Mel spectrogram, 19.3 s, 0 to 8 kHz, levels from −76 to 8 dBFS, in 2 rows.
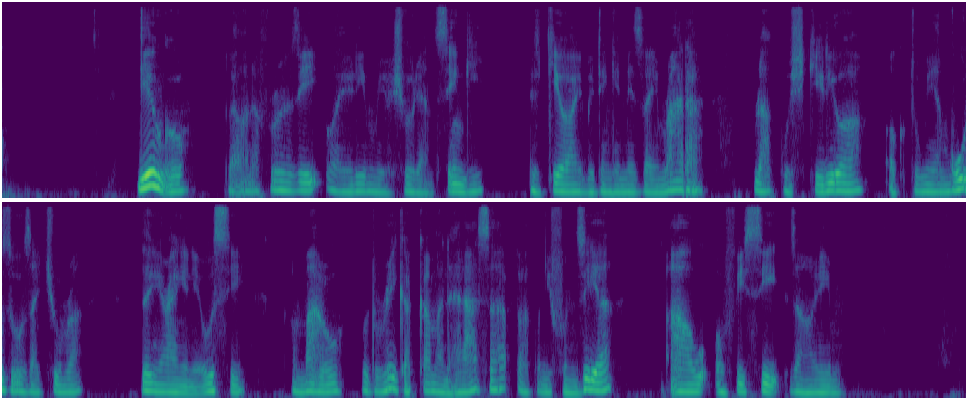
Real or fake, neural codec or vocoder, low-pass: fake; codec, 24 kHz, 0.9 kbps, WavTokenizer, small release; 7.2 kHz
